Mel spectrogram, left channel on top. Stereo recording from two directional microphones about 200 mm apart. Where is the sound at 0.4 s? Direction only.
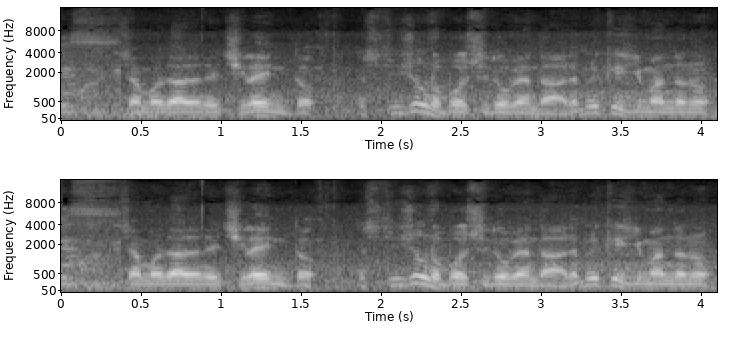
15° right (ahead or behind).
